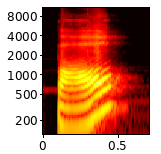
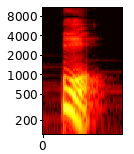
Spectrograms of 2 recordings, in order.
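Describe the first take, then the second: First: The syllable is said with a non-falling tone. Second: The syllable is said with a falling tone. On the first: It means thin or bland. "咱们读的是薄" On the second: It is used in the word for mint. "读的是去声薄"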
